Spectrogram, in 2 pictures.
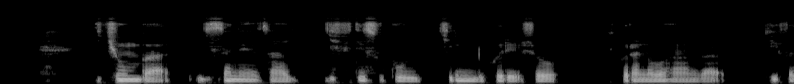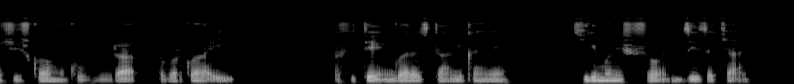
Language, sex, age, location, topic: Kinyarwanda, male, 18-24, Kigali, health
